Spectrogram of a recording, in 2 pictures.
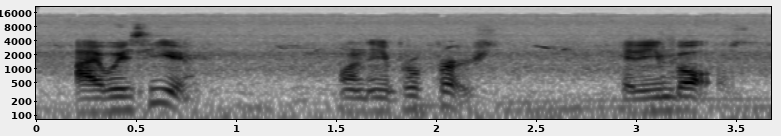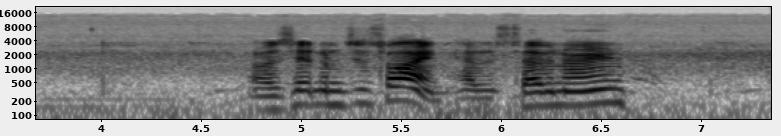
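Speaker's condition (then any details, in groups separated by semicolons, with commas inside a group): Cerebral palsy; affects gait and walking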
